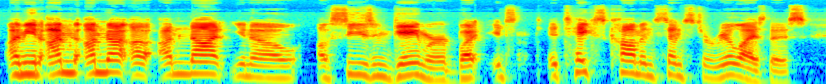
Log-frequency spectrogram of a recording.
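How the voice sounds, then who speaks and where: A man's voice: high voice, normal speed, bright, forceful tone. A man in a casual, opinionated discussion, talking at length in an emphatic, argumentative way. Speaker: online commentary co-host.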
